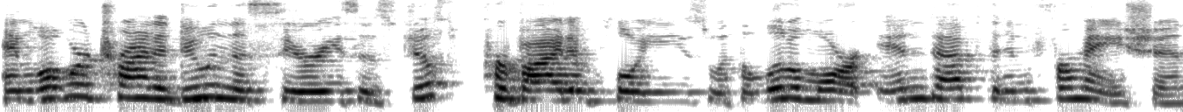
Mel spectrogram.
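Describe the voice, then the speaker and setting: A woman with an American accent speaks in a high voice with ordinary pitch variation and hardly any pauses. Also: moderate pace. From Chicago (Southwest side). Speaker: benefits manager. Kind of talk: work presentation (online lunch and learn). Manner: casual, conversational.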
